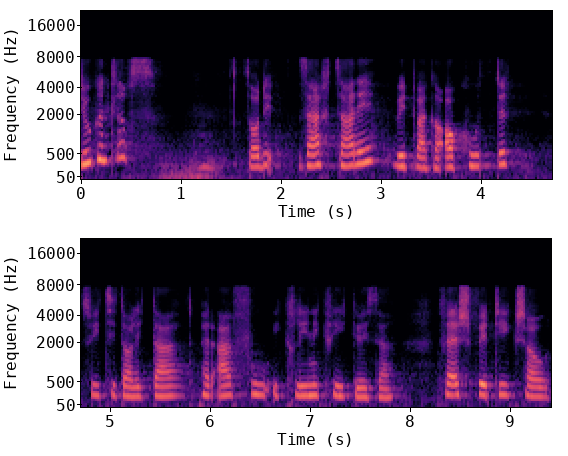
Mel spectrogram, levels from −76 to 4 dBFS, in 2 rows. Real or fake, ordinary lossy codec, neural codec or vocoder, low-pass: fake; none; codec, 16 kHz, about 1 kbps, DyCAST, with the encoder's durations; none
